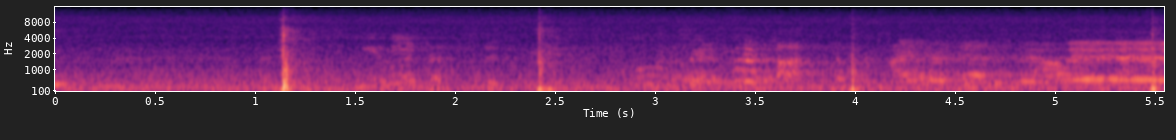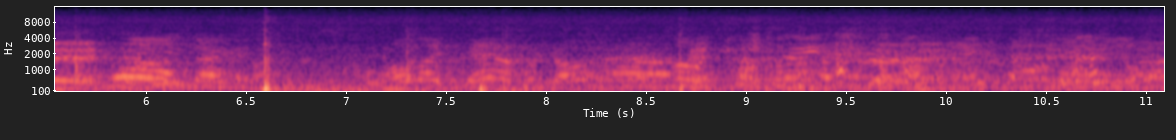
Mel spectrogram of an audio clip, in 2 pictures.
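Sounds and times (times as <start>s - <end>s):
volleyball smacks: 1.1s - 1.5s, 2.4s - 2.6s
players' voices: 1.1s - 11.0s.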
